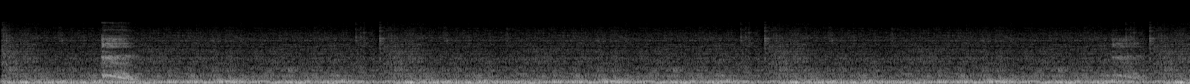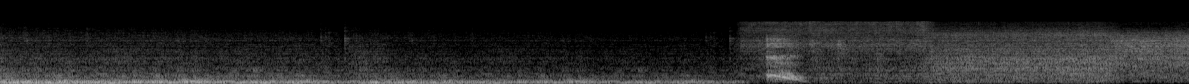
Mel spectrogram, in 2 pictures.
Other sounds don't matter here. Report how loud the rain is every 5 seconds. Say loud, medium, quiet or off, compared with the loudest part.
loud, loud, loud, medium, loud.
